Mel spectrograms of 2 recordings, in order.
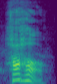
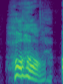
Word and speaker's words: Hohl: How do you say that? – H-O-H-L. – Oh, Hall. – Hall.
